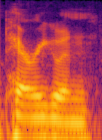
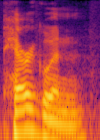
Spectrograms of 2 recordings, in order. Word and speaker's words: Peregrin: Like Peregrine. See, that's what I'm actually confused about. I don't think I've ever actually really thought about what... There's not as much emphasis on the second R.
